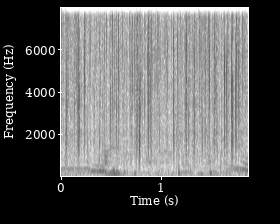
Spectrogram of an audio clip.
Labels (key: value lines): label: biophony, cascading saw
recorder: SoundTrap 600 or HydroMoth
